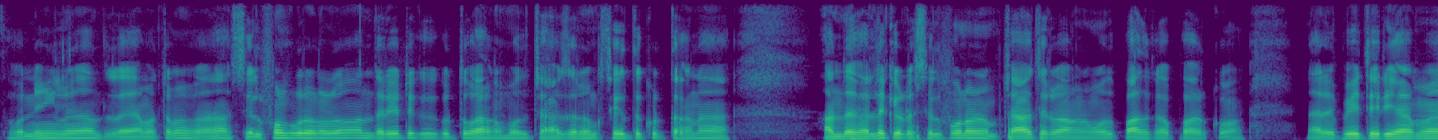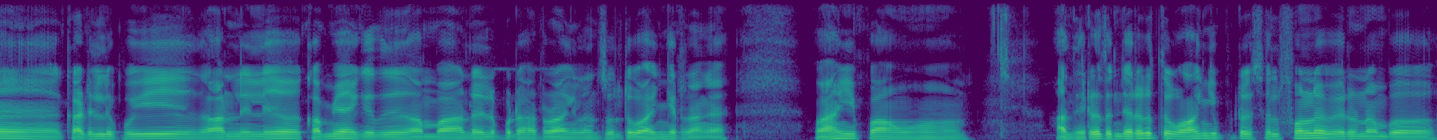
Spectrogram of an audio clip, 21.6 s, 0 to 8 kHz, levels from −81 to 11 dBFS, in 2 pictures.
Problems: constant background noise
